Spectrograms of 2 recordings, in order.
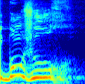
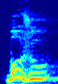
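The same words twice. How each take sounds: First: "Bonjour" with the final R sounded clearly, a bit higher and louder; proudly sounding the French R at the end of "Bonjour". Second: "Bonjour" said "bonjou", the final R dropped as in Creole; "Bonjour" ending in an open "ou", no R at all; Creole bonjour without R. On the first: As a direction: land hard on the R of "Bonjour", the Paris way. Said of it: "il faut prononcer les R". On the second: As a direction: drop the R of "Bonjour", Antillean style. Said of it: "Tu ne prononçais pas les R". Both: Shown as a demonstration.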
